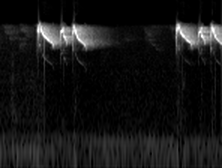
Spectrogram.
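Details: Male white-eye singing ngalas, meant to coax other white-eyes to sing: two rapid phrases of three or four shrill, sliding chirps with a pause between.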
